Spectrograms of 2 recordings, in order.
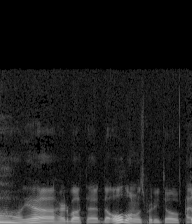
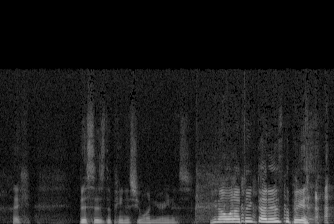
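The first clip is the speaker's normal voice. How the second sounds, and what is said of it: Impression of Officer Barbrady. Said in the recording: “What was that voice? ... A little Barberry, maybe. ... From South Park.”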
